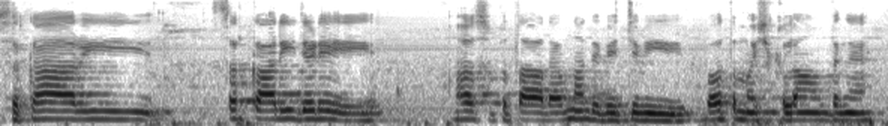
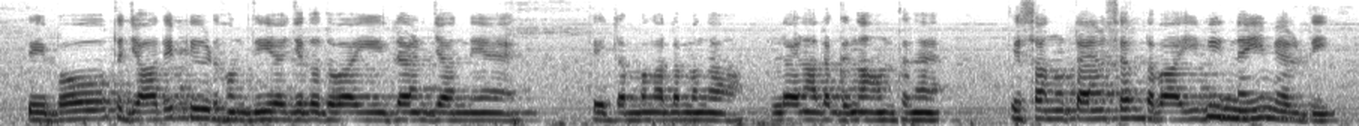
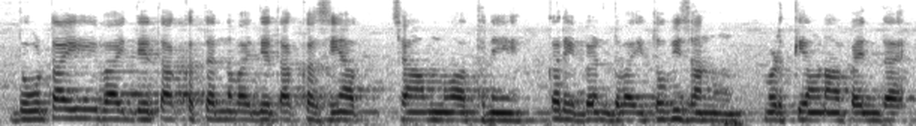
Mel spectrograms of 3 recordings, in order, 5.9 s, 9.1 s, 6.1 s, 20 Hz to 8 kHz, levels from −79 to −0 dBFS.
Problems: background sounds at intervals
